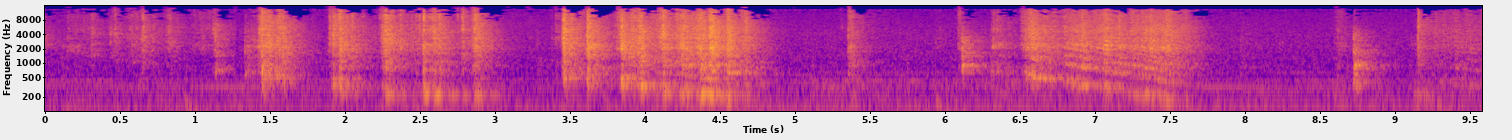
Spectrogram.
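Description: Clear adhesive film bandage being peeled off skin in several uneven pulls, crackling and ripping as the adhesive lets go. The longest and loudest pull comes about four seconds in, and another follows near the three-quarter mark with a falling squeal.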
